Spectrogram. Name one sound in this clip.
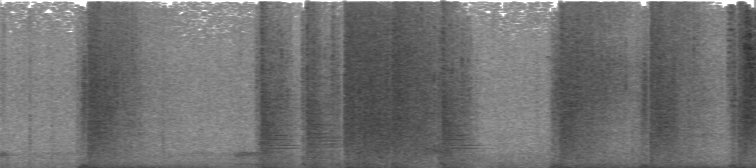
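Metal weapons clash loudly, again and again.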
